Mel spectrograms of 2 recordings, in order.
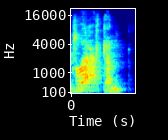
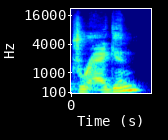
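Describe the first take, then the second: First: The middle consonant is a K sound. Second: The middle consonant is a hard G sound. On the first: "that's how I always pronounce the word dragon" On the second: "the word dragon"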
